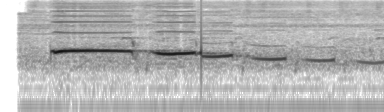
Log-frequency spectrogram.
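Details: Urutau, also called ghost bird or potoo, a bird native to Central and South America and the subject of many legends: a series of about six mournful whistled notes, each falling lower and shorter than the last, with a long first note.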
